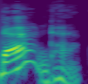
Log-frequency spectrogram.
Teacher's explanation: उच्छिष्ट व्यंजन, इन व्यंजनों के उच्चारण में जीभ पीछे की ओर जाकर एक झटके के साथ आगे गिर जाती है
